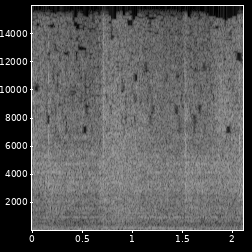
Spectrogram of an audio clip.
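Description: Heavy metal breakdown: heavy, low-pitched distorted guitar and drums, playing steadily.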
